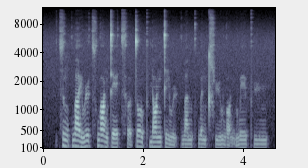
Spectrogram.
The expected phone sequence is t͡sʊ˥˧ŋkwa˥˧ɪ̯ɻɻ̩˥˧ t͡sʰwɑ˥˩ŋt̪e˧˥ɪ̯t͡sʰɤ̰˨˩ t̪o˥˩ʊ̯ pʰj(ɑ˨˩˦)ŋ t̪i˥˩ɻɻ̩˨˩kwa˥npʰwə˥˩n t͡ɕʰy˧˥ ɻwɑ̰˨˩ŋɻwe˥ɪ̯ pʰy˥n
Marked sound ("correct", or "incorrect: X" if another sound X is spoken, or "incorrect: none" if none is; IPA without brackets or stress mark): incorrect: ɑ˥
